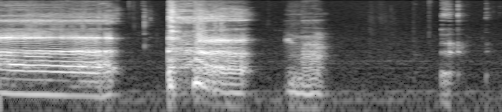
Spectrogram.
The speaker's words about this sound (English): burps a little and goes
